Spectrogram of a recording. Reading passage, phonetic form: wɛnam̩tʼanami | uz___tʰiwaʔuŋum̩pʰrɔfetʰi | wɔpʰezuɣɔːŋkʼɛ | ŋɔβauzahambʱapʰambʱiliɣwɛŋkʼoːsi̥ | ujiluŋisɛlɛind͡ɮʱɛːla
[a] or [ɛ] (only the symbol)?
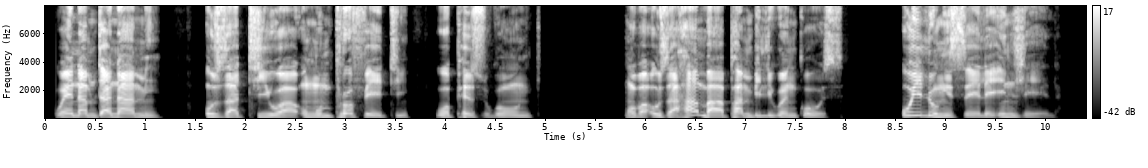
a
